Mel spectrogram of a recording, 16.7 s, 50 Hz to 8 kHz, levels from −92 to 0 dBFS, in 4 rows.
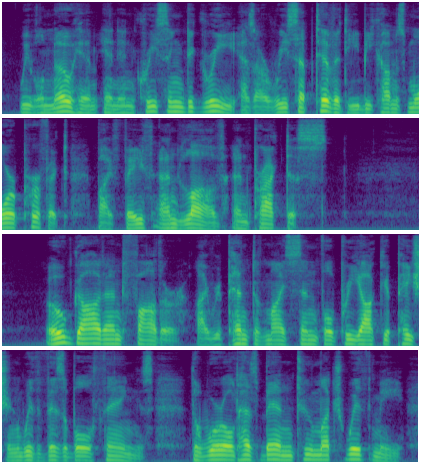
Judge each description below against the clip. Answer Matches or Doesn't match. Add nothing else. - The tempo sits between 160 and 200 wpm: Doesn't match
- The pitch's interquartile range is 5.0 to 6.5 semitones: Doesn't match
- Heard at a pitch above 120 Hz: Doesn't match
